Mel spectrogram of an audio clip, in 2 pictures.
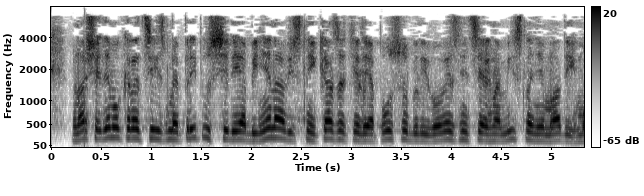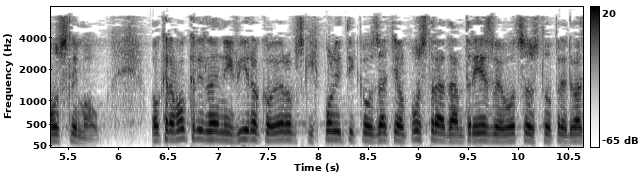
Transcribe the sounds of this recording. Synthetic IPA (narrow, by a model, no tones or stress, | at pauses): vnaʃɛjd̪ɛmɔkɾat͡siizmɛpɾipusciliabiɲɛnaːʋisniːkazacɛʎɪapʊɔsɔbiliʋɔʋɛzɲit͡sɪaɣnamislɛɲɪɛmlad̪iːɣmɔslimɔ̰ʊ | ɔkɾɛmɔkɾɛd̪lɛniːɣʋiːɾɔkɔʊɛʊɾɔːpskiːxpɔlit̪ikɔʊzacɪalpɔst̪ɾaːd̪aːmt̪ɾɪɛzʋɛʋɔt͡sɔʊst̪ʋɔpɾɛd̪ʋa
